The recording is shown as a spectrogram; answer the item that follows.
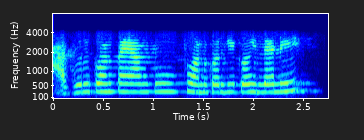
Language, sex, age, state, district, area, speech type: Odia, female, 45-60, Odisha, Angul, rural, conversation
